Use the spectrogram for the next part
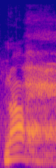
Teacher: কণ্ঠনালীকে চাপ দিয়ে হা উচ্চারণ করতে হবে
